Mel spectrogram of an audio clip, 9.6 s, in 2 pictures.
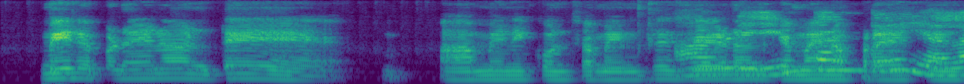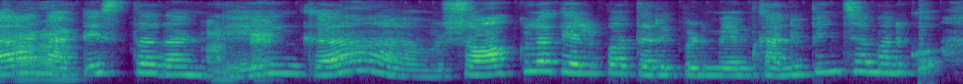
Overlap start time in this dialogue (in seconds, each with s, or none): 3.5 s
